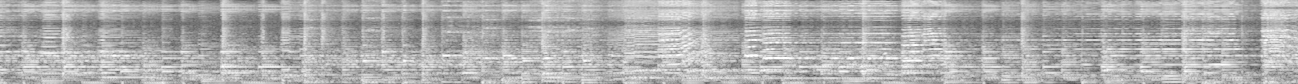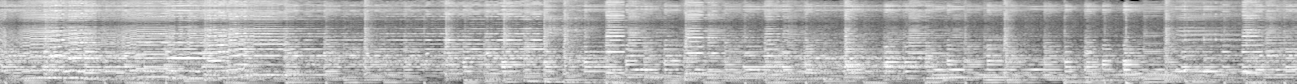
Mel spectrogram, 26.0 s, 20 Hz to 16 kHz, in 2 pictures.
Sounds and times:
Soundtrack music: 0:00.0 - 0:25.9.

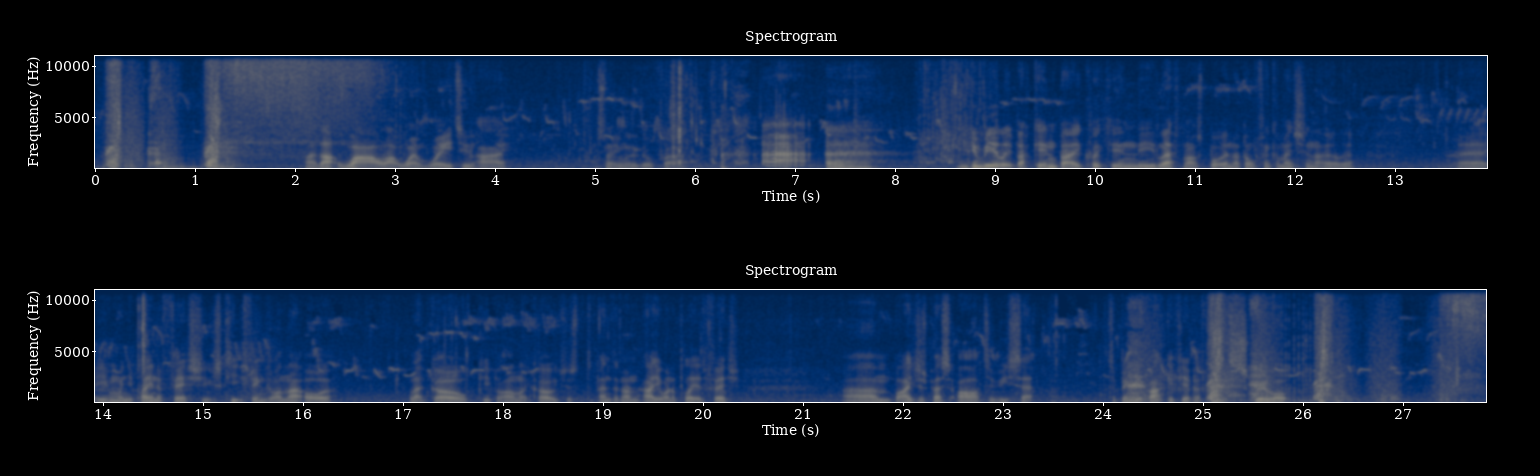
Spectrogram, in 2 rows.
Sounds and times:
Outside, rural or natural: 0:00.0 - 0:27.8
Speech: 0:02.1 - 0:04.2, 0:05.0 - 0:05.9, 0:08.6 - 0:12.6, 0:13.5 - 0:16.3, 0:17.1 - 0:20.4, 0:21.4 - 0:23.4, 0:24.0 - 0:25.9.

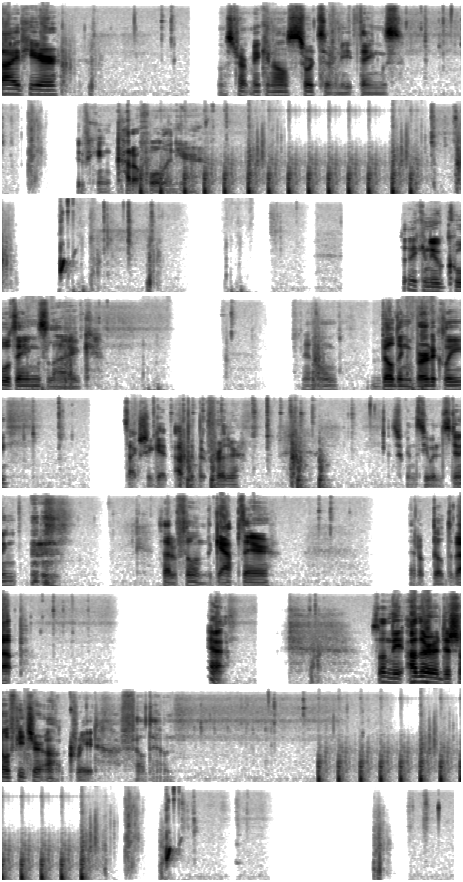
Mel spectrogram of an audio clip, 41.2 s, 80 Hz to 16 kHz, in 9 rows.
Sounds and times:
Speech: 0:00.0 - 0:00.6, 0:02.2 - 0:04.0, 0:05.4 - 0:06.6, 0:13.2 - 0:14.8, 0:16.8 - 0:18.5, 0:19.6 - 0:20.8, 0:22.2 - 0:23.1, 0:24.5 - 0:25.7, 0:27.0 - 0:27.8, 0:29.6 - 0:29.9, 0:31.2 - 0:33.9.

